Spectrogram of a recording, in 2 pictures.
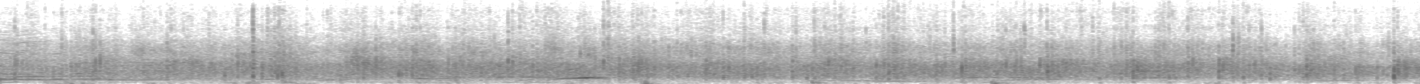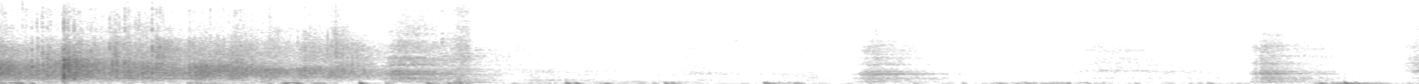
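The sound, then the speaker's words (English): An audience claps hands to give God the praise, in sustained, dense applause with a few raised voices mixed in, steady for about nine seconds, then the clapping suddenly drops away to a few scattered, faint claps. “Come on, clap your hands, lift your voice, give God the praise.”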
